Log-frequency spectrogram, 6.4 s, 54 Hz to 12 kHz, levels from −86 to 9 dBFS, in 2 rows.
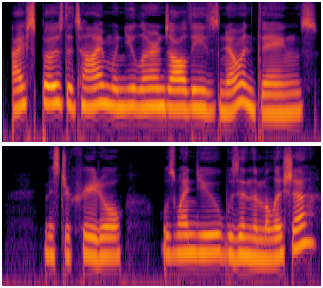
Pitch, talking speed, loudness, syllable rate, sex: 200 Hz, 190 wpm, -18 LUFS, 5.0 syllables/s, female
